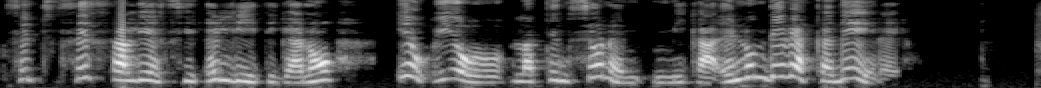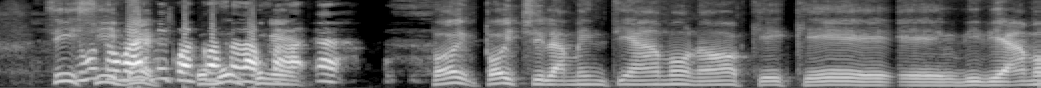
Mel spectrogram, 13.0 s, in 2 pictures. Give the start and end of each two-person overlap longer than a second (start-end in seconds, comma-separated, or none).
7.0-8.5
